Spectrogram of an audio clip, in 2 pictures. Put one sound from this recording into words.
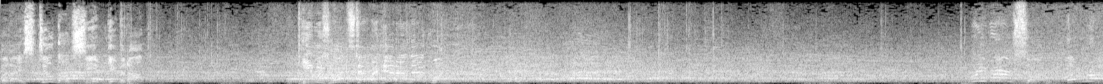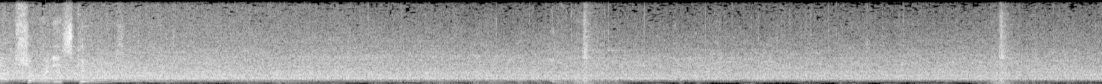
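Bodies thud and slam onto a wrestling ring mat.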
